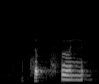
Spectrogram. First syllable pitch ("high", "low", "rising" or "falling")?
rising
